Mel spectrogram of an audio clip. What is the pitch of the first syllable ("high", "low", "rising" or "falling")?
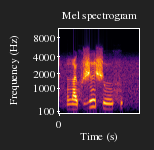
low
